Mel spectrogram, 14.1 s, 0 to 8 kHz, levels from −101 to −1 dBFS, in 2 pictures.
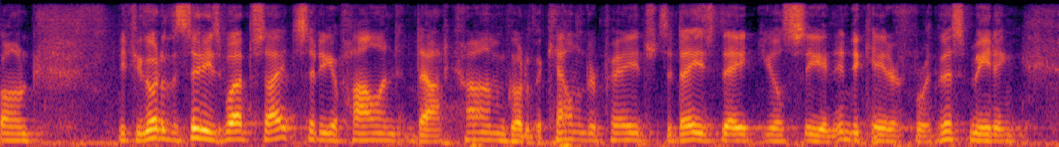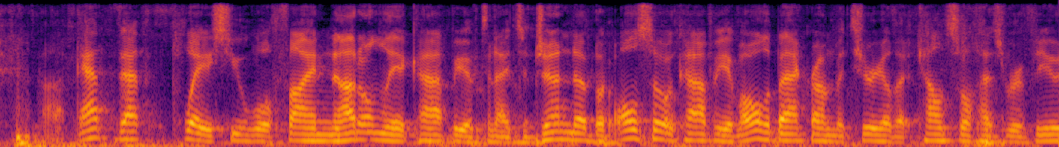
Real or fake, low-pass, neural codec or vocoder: fake; 7.2 kHz; codec, 24 kHz, 3 kbps, HILCodec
